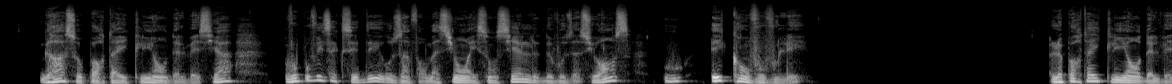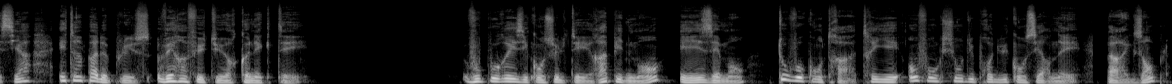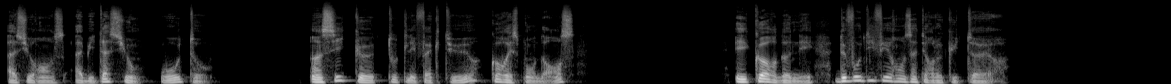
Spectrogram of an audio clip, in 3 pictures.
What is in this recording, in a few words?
elearning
